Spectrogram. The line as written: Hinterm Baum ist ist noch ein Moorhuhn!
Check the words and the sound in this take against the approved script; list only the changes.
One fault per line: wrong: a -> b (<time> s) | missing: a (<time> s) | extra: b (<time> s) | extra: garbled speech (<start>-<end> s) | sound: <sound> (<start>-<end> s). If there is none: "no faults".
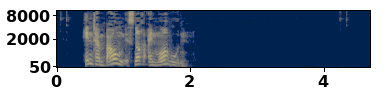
missing: ist (1.2 s)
